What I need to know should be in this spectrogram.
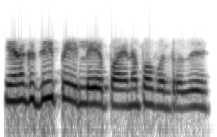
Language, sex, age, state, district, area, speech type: Tamil, female, 18-30, Tamil Nadu, Madurai, urban, conversation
